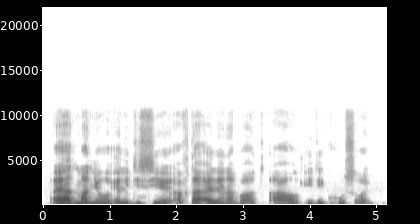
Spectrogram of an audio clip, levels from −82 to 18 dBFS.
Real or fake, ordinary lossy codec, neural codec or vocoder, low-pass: real; none; none; none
